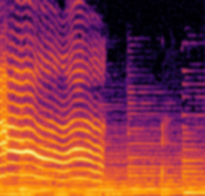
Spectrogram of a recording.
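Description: A cat meows in a single drawn-out, wavering cry followed by a couple of shorter, softer mews, clear and close with no talk over it.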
